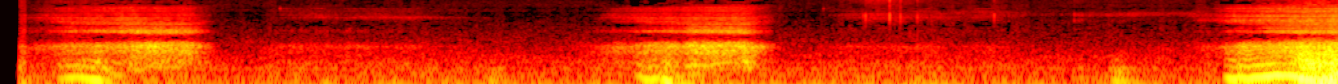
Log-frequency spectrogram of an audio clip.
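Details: Puppy Cadbury snoring loudly while lying against owner on the couch: soft rough snorts with each breath, about every three seconds, ending in a louder snore; snoring.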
